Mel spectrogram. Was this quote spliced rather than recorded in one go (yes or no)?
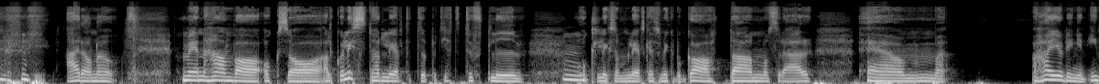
no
